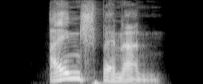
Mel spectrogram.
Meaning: dative plural of Einspänner
- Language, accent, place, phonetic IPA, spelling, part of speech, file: German, Germany, Berlin, [ˈaɪ̯nˌʃpɛnɐn], Einspännern, noun, De-Einspännern.ogg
